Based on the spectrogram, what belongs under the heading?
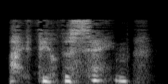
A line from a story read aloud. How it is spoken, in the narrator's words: she whispered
